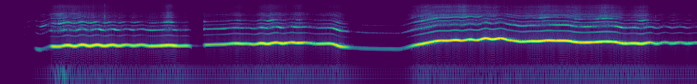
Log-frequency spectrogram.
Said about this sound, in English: And then I'll do a quick musical interlude with my slide whistle. This is a little something from Titanic.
